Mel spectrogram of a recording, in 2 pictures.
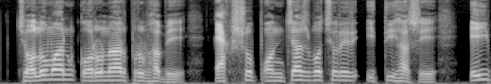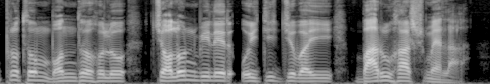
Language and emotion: Bengali, neutral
